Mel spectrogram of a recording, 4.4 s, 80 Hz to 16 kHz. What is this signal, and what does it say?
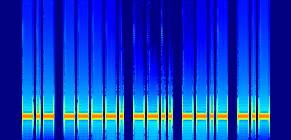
Morse code, heard as a keyed tone, about 22 wpm, 700 Hz. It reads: K9ZQK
